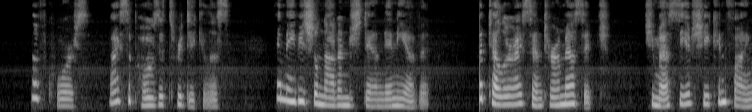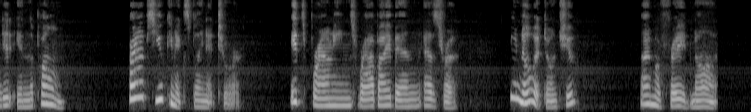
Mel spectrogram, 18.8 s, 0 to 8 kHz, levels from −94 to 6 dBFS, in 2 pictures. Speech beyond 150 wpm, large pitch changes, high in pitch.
Yes: average, 170 wpm; wide, 5.8 semitones; high, 200 Hz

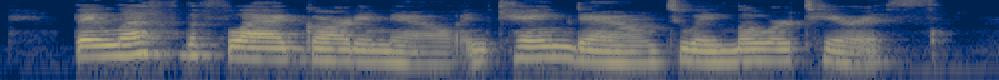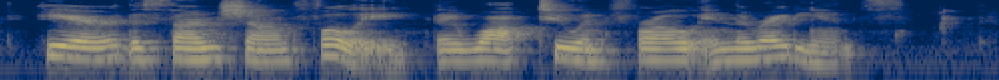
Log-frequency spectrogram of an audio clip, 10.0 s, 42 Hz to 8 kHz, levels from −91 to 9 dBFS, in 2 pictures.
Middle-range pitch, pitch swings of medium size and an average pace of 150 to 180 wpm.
Yes: medium, 165 Hz; average, 3.3 semitones; average, 155 wpm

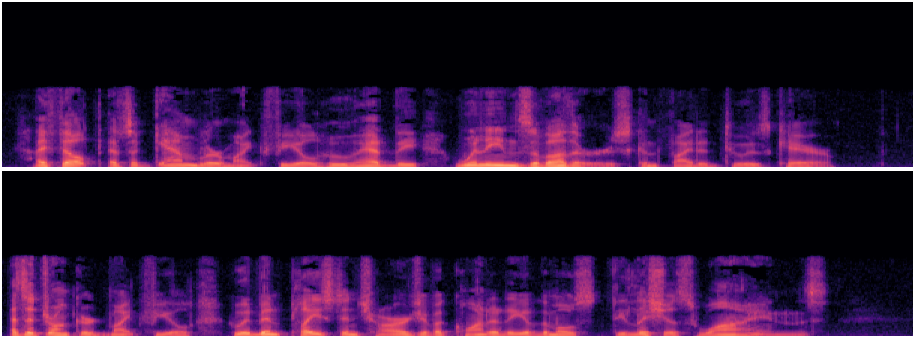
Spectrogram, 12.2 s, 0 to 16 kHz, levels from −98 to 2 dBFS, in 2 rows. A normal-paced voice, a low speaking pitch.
Yes: average, 180 wpm; very low, 95 Hz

